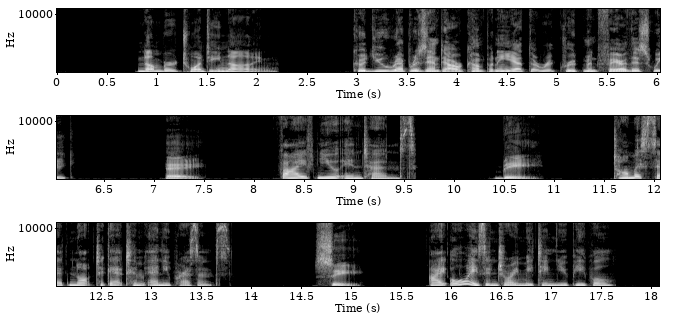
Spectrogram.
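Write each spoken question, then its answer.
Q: Could you represent our company at the recruitment fair this week?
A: C: I always enjoy meeting new people.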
